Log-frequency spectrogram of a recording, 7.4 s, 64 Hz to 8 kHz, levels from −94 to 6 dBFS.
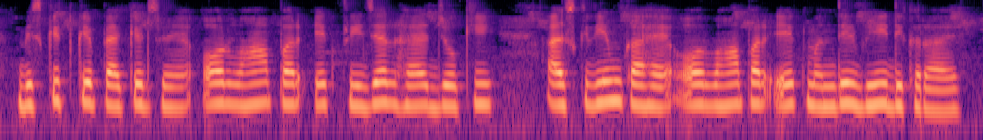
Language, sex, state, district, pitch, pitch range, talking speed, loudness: Hindi, female, Uttar Pradesh, Lucknow, 220 Hz, 215-230 Hz, 195 wpm, -16 LUFS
